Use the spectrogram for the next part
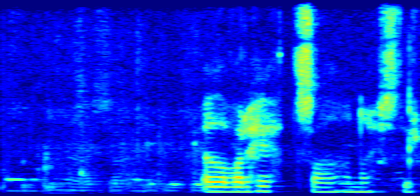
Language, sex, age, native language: Icelandic, male, 12, Icelandic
